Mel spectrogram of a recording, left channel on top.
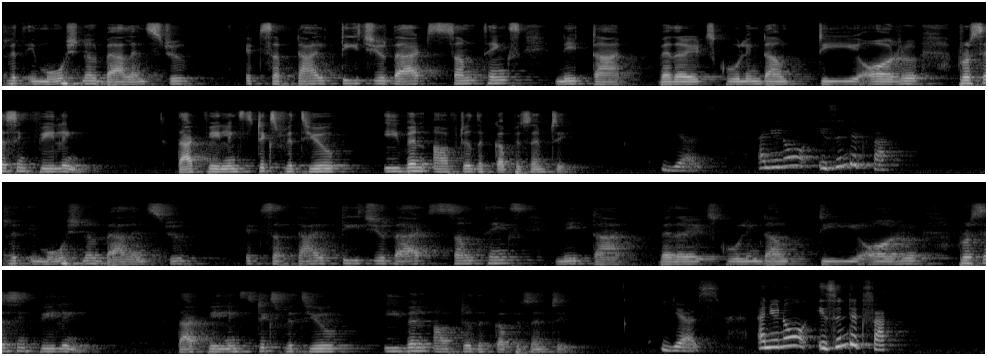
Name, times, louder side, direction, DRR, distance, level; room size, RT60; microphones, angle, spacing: voice 1, 0.0-1.9 2.6-6.2 6.6-7.9 8.2-10.7 11.6-13.2 13.7-15.5, left 4 dB, 65° left, 12 dB, 0.5 m, -32 dB
voice 2, 16.4-16.8 17.4-18.7, right 7 dB, 80° right, 17 dB, 0.3 m, -29 dB
8.7 x 4.4 x 4.8 m, 0.85 s
head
